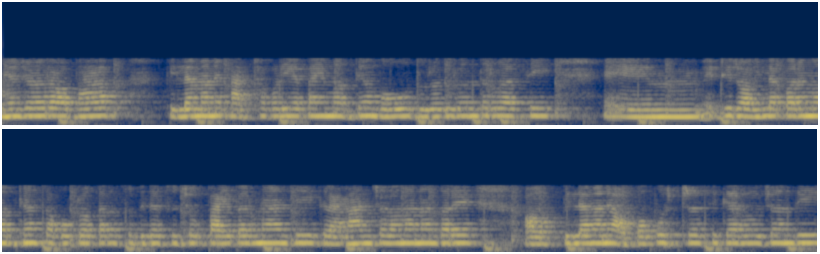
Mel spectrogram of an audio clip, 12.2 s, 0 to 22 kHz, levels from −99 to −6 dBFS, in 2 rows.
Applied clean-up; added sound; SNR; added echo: none; Drum kit; 18 dB; reverberation time 0.4 s.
